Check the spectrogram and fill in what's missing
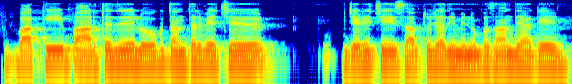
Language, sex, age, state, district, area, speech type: Punjabi, male, 30-45, Punjab, Tarn Taran, rural, spontaneous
